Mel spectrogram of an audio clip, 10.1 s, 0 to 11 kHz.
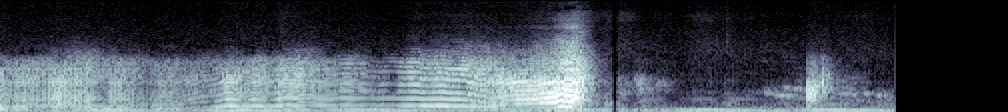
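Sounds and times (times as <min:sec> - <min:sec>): fart sound effect: 0:00.0 - 0:06.1, 0:08.0 - 0:08.4.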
